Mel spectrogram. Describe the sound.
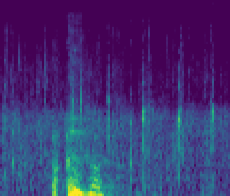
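An audience applauds, many hands clapping in a dense, steady patter at moderate volume, with a short voiced shout rising over it near the start.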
